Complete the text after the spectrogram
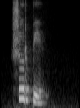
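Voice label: "шырпи", Komi, female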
